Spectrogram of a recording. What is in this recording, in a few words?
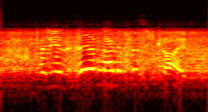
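German tank damaged mood med, speech; War Thunder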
